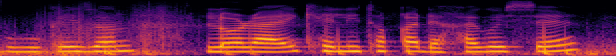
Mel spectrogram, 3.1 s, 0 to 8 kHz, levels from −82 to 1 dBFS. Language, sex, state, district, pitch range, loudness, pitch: Assamese, female, Assam, Kamrup Metropolitan, 235-260 Hz, -14 LUFS, 250 Hz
